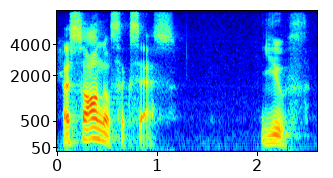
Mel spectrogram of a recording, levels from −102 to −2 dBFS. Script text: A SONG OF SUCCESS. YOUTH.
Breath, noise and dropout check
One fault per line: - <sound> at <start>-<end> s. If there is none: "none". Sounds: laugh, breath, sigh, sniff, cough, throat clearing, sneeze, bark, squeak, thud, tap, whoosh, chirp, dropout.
none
